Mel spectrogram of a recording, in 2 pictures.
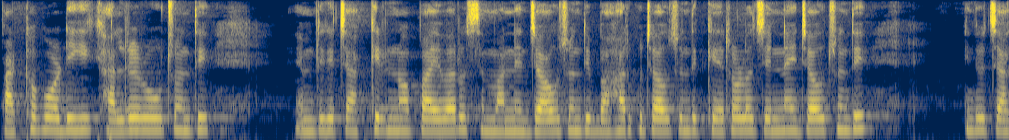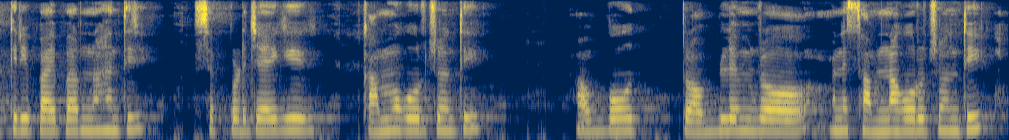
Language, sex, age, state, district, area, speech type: Odia, female, 30-45, Odisha, Kandhamal, rural, spontaneous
